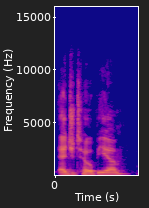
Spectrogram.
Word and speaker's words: Edutopia: What we're really doing with this is we had a, Edutopia. Did I say that right? – Yeah. – Okay.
